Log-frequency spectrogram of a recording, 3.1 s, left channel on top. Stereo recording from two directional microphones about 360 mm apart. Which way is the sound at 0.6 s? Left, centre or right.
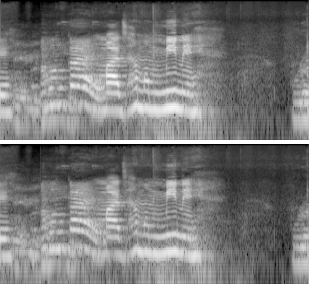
Left.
